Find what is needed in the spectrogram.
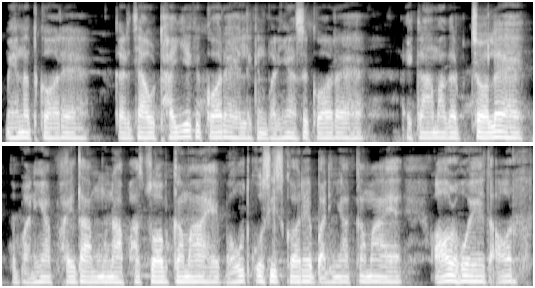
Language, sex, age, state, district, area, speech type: Maithili, male, 18-30, Bihar, Samastipur, rural, spontaneous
